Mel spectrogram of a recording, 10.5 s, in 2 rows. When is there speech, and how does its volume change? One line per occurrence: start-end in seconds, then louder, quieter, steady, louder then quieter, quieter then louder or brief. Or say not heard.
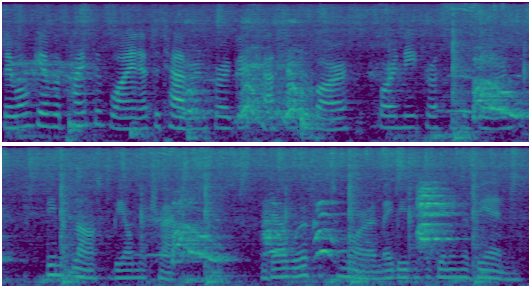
0.0-10.4 steady.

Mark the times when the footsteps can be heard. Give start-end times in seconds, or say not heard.
0.0-10.2.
